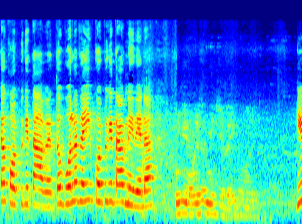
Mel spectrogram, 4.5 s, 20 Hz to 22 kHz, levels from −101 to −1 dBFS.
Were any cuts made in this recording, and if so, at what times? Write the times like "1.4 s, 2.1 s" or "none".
2.5 s

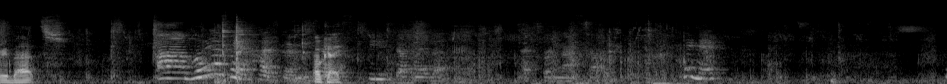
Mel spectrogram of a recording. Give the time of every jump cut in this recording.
none

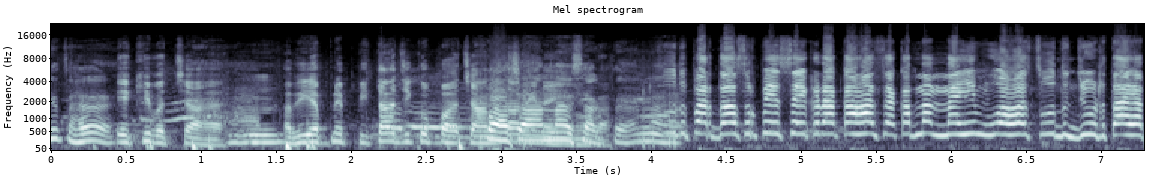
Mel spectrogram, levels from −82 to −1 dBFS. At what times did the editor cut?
1.3 s, 4.1 s

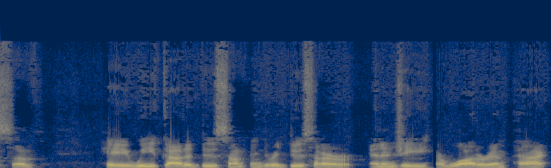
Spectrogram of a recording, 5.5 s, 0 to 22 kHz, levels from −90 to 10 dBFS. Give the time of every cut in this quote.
4.3 s

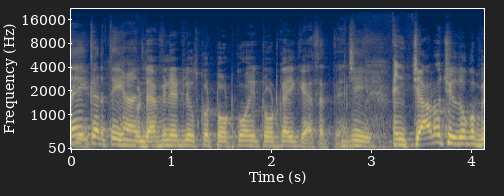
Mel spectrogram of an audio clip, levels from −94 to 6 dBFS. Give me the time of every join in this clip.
3.1 s

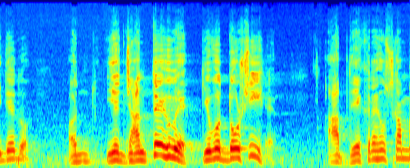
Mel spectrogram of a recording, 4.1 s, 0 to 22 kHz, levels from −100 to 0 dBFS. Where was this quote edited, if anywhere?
none

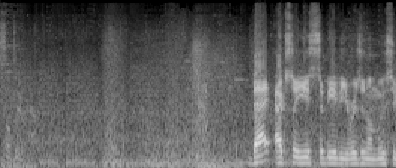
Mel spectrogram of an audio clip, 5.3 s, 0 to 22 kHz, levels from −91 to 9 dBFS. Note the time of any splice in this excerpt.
none

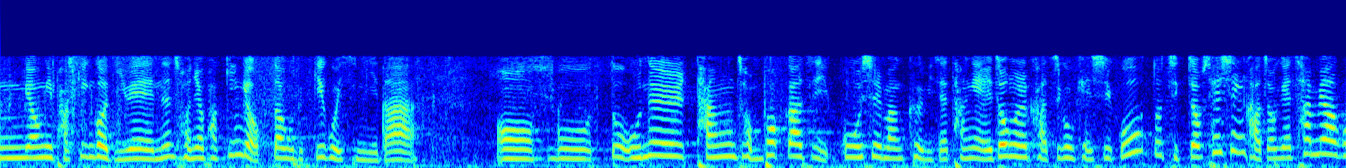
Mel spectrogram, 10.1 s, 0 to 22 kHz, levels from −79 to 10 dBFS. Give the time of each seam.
4.1 s

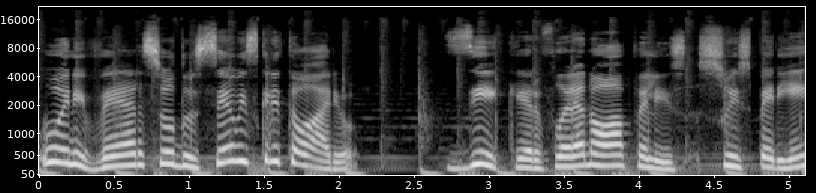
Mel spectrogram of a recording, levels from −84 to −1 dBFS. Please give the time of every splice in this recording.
2.6 s

